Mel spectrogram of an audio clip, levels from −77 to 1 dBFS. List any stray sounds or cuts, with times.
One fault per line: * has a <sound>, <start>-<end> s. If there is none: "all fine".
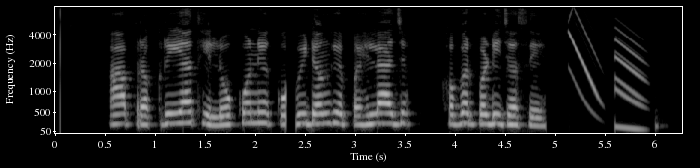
* has a dropout, 2.3-2.4 s
* has a chirp, 5.1-6.0 s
